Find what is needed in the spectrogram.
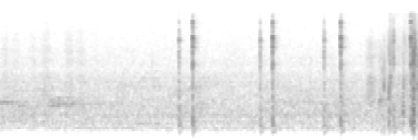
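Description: Near silence with three faint pairs of short clicks in the second half.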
